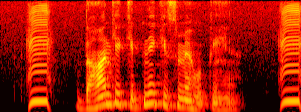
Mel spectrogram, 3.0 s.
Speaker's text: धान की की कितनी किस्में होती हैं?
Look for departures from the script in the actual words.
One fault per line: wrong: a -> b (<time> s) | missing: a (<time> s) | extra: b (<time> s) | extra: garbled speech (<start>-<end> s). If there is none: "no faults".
missing: की (1.2 s)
